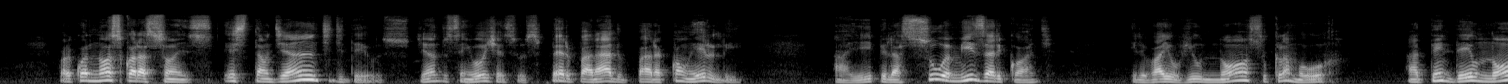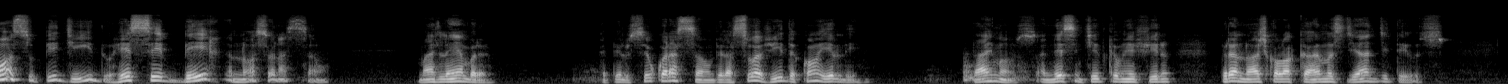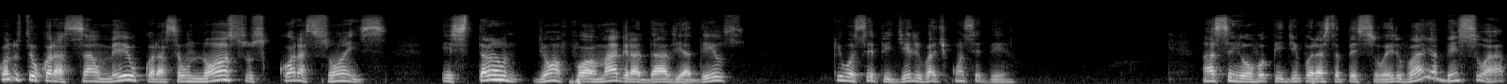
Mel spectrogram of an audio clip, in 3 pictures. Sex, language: male, Portuguese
